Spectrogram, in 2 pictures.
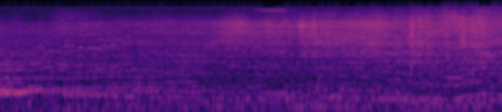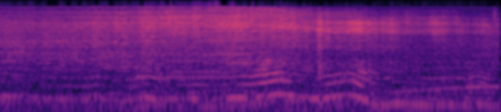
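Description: Two orange compact rally cars pass back to back on a stage at the Neil Howard Stages Protyre circuit rally, their engines revving and shifting under a commentator's voice, with a climbing rasp as each car goes by.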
